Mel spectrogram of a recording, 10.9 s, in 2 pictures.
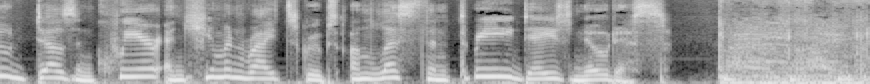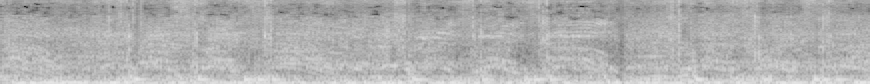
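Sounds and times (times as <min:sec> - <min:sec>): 
speech: 0:00.0 - 0:05.6
large protest crowd at emergency demonstration shouting and chanting: 0:04.5 - 0:10.8.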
